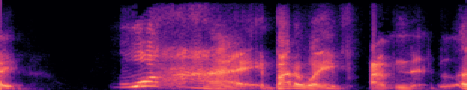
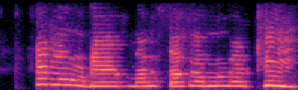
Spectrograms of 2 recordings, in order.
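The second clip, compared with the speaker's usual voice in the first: very high, rushed, fast silly voice. Imagining Michael Myers with a Mike Tyson voice, do the Mike Tyson voice. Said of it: "Mike Tyson voice?".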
